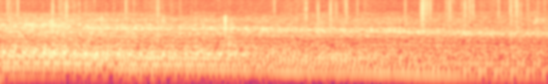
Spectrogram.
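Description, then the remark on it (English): A car engine hums steadily from inside the vehicle while driving, a low continuous rumble with a slight drifting pitch and constant loudness, no voices. “Bad we took this car. It hasn't got much guts.”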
